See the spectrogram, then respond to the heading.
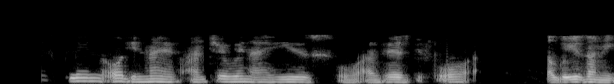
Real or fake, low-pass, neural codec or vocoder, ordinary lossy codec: real; 7.2 kHz; none; AAC, 16 kbps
